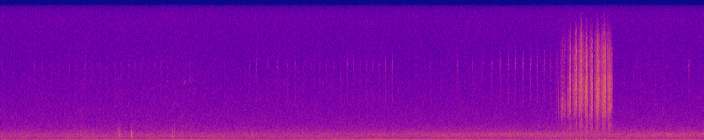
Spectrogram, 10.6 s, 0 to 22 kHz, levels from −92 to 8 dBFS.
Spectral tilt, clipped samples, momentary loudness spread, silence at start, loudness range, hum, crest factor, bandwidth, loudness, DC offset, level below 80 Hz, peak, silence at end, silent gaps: -1.5 dB/octave; under 0.1%; 17 LU; 0 s; 12 LU; 50 Hz at -50 dBFS; 30 dB; over 20 kHz; -36 LUFS; under 0.1%; -46 dBFS; -8 dBFS; 0 s; none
